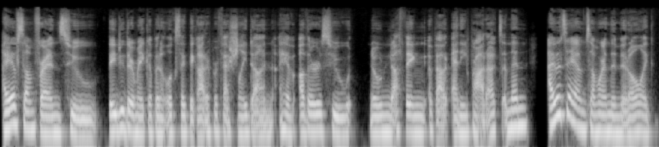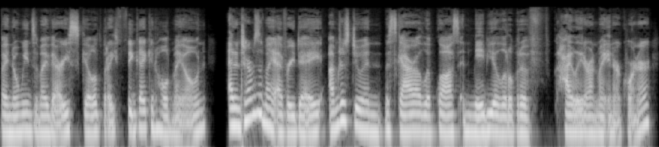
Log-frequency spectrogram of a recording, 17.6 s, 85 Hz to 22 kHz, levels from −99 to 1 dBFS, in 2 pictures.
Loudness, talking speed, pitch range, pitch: -18 LUFS, 260 wpm, 140-160 Hz, 145 Hz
